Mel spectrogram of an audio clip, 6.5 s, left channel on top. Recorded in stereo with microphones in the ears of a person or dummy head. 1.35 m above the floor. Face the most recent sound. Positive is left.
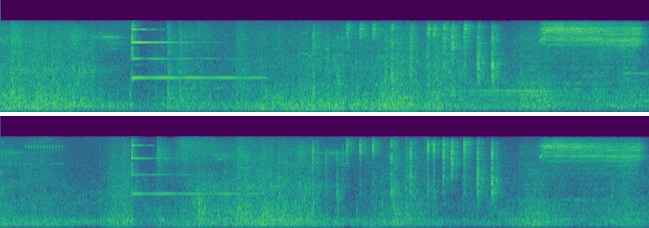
turn(degrees=-20)  # may be behind; listen again after turning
